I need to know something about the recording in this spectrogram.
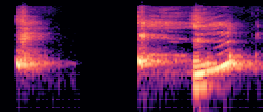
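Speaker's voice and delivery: loud, high awed hoots; mock amazement. Burglar seeing the gold shotgun, mock amazement. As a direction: burst out high, hammed-up wonder. Marveling at diamond gold gun.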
